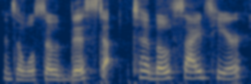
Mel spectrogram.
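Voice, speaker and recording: A woman leads a relaxed sewing lesson at a mid-range pitch. She chats through each step as she works, and she sounds slightly stuffy from a cold. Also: normal speed. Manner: chatty, walks through steps while working. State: has a cold, sniffling. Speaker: quilting show host. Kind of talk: friendly sewing tutorial. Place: sewing studio indoors.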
